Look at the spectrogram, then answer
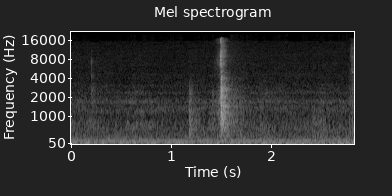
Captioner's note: door clicks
